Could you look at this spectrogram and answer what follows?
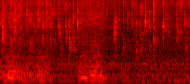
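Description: Steady tap water running into a sink, a continuous close, full-band hiss and splash that holds evenly from start to finish with no talking.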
